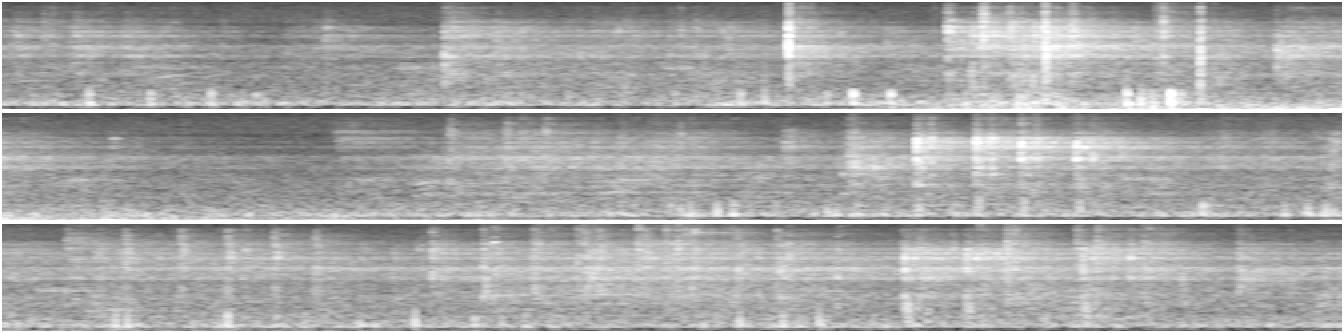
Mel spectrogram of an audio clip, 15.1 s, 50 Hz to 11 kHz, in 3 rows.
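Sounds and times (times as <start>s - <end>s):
airsoft gun clicks and clatter: 3.0s - 5.1s, 6.6s - 15.0s
low rumble: 3.2s - 7.3s.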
